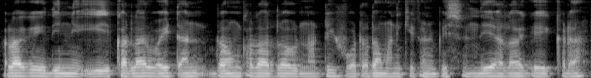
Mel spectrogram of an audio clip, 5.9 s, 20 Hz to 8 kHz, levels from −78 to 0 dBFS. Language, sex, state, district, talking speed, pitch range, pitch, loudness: Telugu, male, Andhra Pradesh, Sri Satya Sai, 180 wpm, 105-110 Hz, 105 Hz, -19 LUFS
